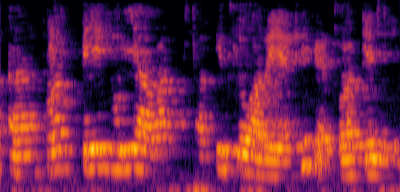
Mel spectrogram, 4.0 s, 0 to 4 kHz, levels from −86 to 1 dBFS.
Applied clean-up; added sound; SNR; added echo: classical method WPE with log-MMSE.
